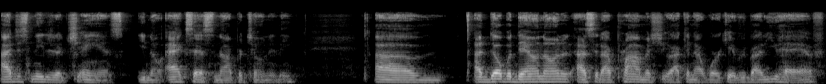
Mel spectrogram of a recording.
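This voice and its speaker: A man at medium pitch, fairly quick and monotone, with flat intonation and noticeable background noise. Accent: Southern. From US South, Alabama. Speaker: nonprofit CEO, former tradesman. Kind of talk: interview, personal story. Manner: casual, with many fillers.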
